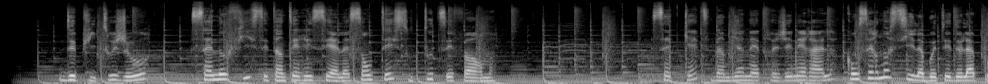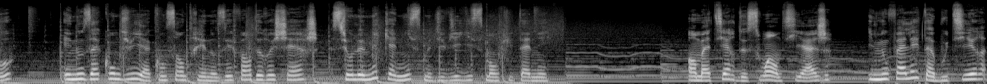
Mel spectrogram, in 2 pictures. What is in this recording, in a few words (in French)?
Voix souriante posee confiante, voix off institutionnel corporate; Sanofi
